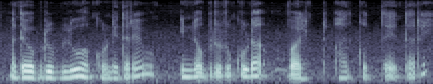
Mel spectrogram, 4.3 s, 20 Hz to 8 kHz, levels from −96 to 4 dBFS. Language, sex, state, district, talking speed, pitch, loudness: Kannada, female, Karnataka, Koppal, 125 wpm, 175 Hz, -19 LUFS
